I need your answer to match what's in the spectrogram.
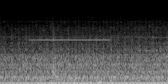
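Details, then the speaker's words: Merlo telehandler at diesel idle: single steady high beep under a second as boom piece hits a misplaced position sensor; sensor suspected faulty, replacement ordered, not confirmed. "It beeps when the piece of the boom was hitting it."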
